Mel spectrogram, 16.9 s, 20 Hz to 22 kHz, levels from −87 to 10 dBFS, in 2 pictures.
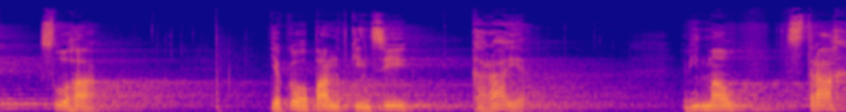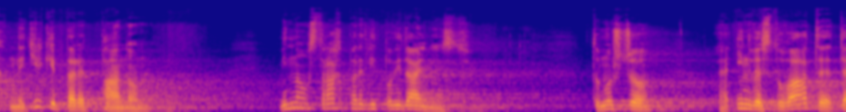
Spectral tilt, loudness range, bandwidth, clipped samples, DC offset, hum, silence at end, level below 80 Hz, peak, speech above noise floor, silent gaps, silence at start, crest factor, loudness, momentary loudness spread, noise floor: -5 dB/octave; 5 LU; 14 kHz; under 0.1%; under 0.1%; none; 0 s; -58 dBFS; 0 dBFS; 32 dB; none; 0 s; 20 dB; -18 LUFS; 21 LU; -49 dBFS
